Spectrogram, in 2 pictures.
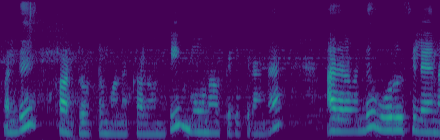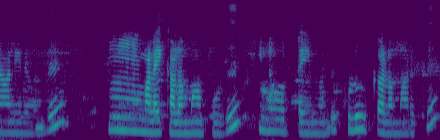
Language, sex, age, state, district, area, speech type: Tamil, female, 45-60, Tamil Nadu, Dharmapuri, rural, spontaneous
